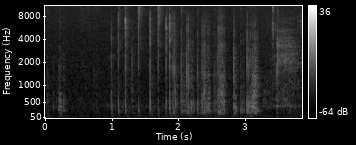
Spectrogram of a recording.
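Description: Long nails scratch along the front and side of a small, hollow faux leather mini backpack printed with a Hades design. The result is a quiet, uneven series of short, dry scraping bursts with a soft hollow body underneath.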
